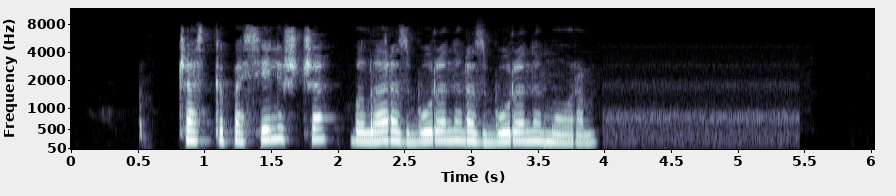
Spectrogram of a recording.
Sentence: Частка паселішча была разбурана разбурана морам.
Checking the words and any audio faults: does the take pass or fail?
pass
